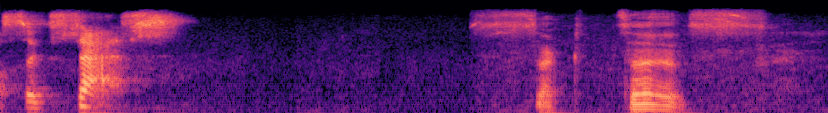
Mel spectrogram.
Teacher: just make sure you put the emphasis on the second syllable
